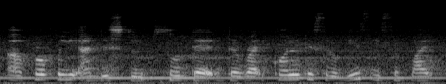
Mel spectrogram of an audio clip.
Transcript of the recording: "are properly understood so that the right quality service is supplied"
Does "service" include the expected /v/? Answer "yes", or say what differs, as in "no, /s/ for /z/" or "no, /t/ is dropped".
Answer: yes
